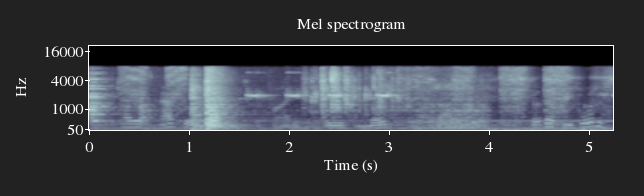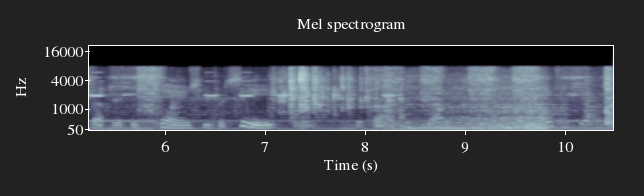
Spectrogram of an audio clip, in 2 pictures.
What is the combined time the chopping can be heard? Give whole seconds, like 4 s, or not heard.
not heard.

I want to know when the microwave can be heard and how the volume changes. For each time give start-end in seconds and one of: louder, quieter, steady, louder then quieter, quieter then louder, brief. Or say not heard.
0.0-10.4 quieter then louder.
